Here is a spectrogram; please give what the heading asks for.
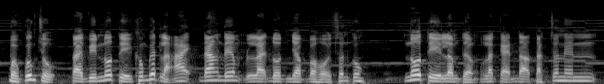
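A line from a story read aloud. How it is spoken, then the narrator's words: Frightened young woman. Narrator (Vietnamese): Ả thiếu nữ áo xanh sợ hãi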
